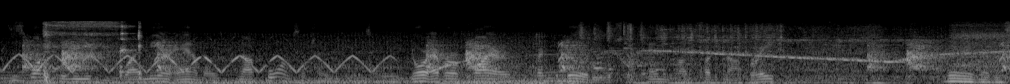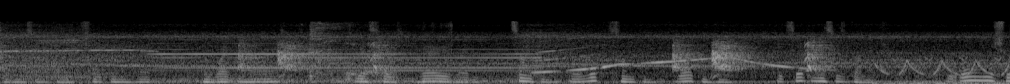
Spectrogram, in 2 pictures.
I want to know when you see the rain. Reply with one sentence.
The rain can't be heard in this clip.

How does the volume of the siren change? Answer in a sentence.
The loudness of the siren stays about the same.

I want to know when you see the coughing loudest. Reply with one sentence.
The loudest moment of the coughing is at 1 second.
